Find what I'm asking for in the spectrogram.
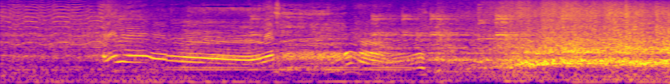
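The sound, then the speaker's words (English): Car tires squeal as the vehicle is steered sideways across a road, giving a loud, wavering high-pitched screech that bends up and down over a steady rush of engine and road noise that grows louder near the end. “Batman turns the Batmobile's wheels so they drive sideways across the road.”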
